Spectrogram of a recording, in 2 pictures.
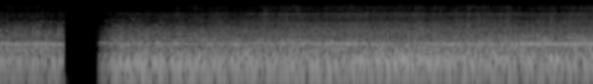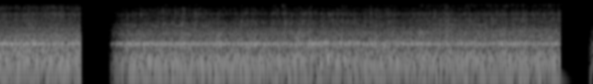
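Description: A boat cruising toward Waverton gives a steady low engine drone with water rushing past the hull, continuous and fairly close, cut by two brief silences.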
